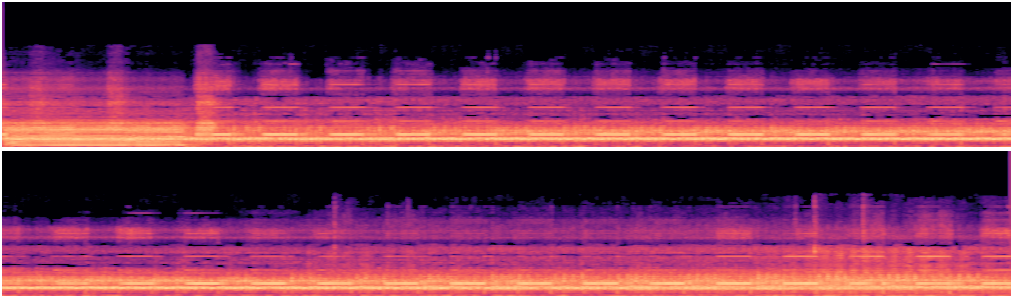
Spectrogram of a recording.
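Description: Remote-control model truck reversing: a reversing beeper repeats about twice a second over the steady whine of its drive motor and gears.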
